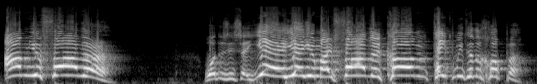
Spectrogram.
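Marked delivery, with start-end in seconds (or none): 0.1-1.2 high, loud, drawn-out proclamation; dramatic announcement. Acted. Man walks in to adopted boy, dramatic announcement. 2.5-5.3 high, loud, gushing acceptance; mock eagerness. Adopted boy to supposed father, exaggerated eagerness.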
